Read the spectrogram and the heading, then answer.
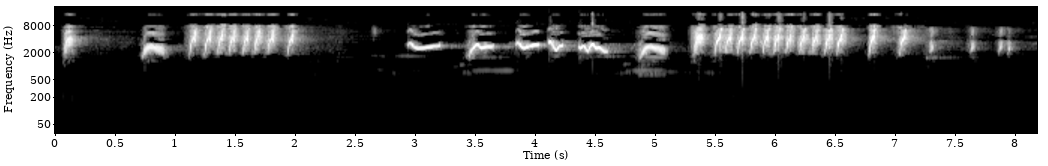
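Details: Female Gouldian finch kept as a lure bird, singing: quick buzzy trains of rapid pulsed notes alternating with short wavering whistled notes, then another long rattling buzzy series ending in a few separate chips. No other sounds.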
